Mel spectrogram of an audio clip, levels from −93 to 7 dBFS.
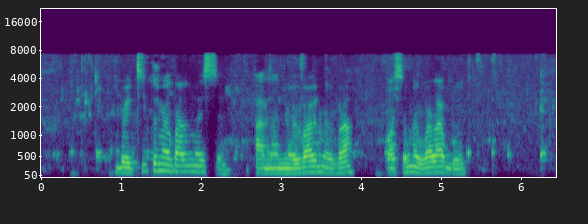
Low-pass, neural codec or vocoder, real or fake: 7.2 kHz; codec, 16 kHz, 4 kbps, X-Codec, HuBERT features, trained on balanced general audio; fake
